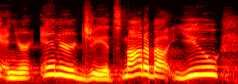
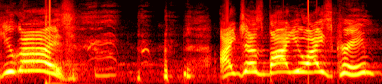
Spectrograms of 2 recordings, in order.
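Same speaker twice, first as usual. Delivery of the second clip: put-on high, loud exasperated yelling at the kids; lost it; 10 semitones higher, 5 dB louder than usual. A mom in the car, yelling at bickering kids. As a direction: blow up at them for being ungrateful. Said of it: "I lost it".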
